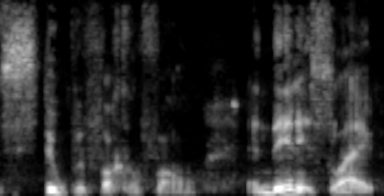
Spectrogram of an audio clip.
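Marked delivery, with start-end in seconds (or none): 0.0-1.5 grumbled curse. Retold or imitated. Grumbling at phone.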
